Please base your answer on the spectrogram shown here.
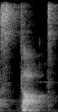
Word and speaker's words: stopped: e de característica entonces Esas palabras que tienen el sonido voiceless al final tendrán la pronunciación de una t de una t al final el pasado de stop sonará stopped stopped stopped work que termina con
